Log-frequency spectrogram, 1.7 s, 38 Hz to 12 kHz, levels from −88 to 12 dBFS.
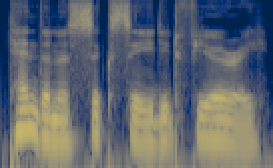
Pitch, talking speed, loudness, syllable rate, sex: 100 Hz, 105 wpm, -18 LUFS, 5.0 syllables/s, male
